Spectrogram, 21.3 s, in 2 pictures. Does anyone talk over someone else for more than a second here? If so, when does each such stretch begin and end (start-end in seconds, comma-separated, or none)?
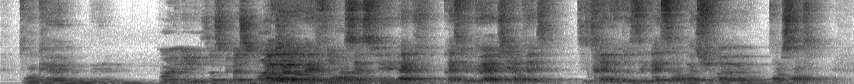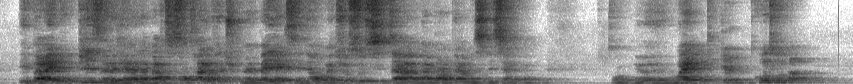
3.3-4.6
